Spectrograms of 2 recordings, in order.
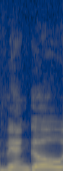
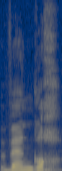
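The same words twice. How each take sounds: First: The name is said the usual English way. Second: The name is said the Amsterdam way. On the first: The speaker calls it wrong. "instead of Van Gogh" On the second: The speaker calls it right. "Trying to say Van Gogh"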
